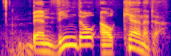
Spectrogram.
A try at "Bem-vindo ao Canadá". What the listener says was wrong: Yeah, so Canada, there's a tricky thing because in English, the stress syllable, it's Canada. Now in Portuguese, when you say Canada, the stress syllable is da. So it's Canada.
